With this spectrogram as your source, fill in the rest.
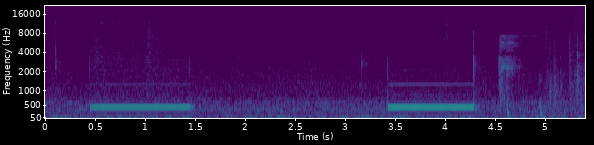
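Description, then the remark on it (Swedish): Two long, steady telephone ringing tones of an outgoing call, each about a second, separated by a pause, sounding over a faint line hiss, followed by a brief click as the call connects. “Så nu ringer vi upp”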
